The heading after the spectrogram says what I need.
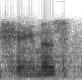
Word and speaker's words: Chamish: Yes, and interestingly enough, really interestingly enough, I don't know if you've ever read any of Barry Chamish, C-H-A-M-I-S-H, or some people pronounce his name Shamish, from Israel, but he's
